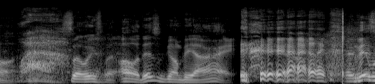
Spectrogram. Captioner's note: laughter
